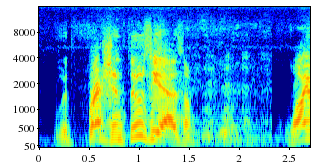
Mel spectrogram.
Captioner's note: laughter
